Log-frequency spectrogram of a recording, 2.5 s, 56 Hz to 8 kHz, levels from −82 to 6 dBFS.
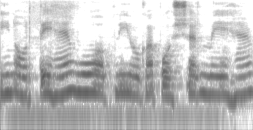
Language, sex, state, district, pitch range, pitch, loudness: Hindi, female, Jharkhand, Sahebganj, 210-230 Hz, 225 Hz, -33 LUFS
